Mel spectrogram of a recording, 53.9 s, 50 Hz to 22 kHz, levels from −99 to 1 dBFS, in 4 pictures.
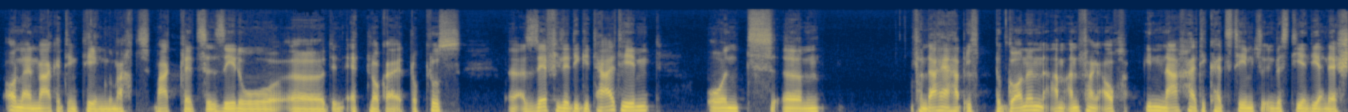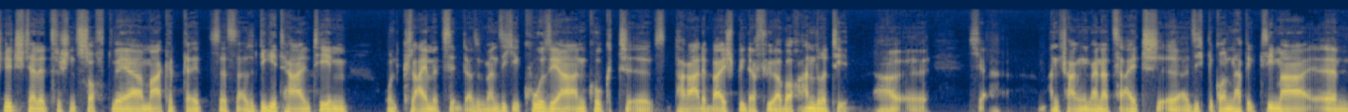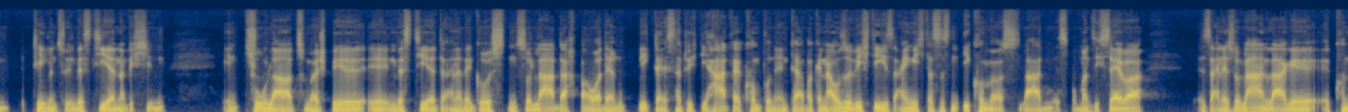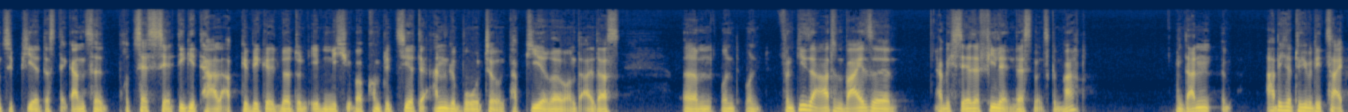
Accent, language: German, German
